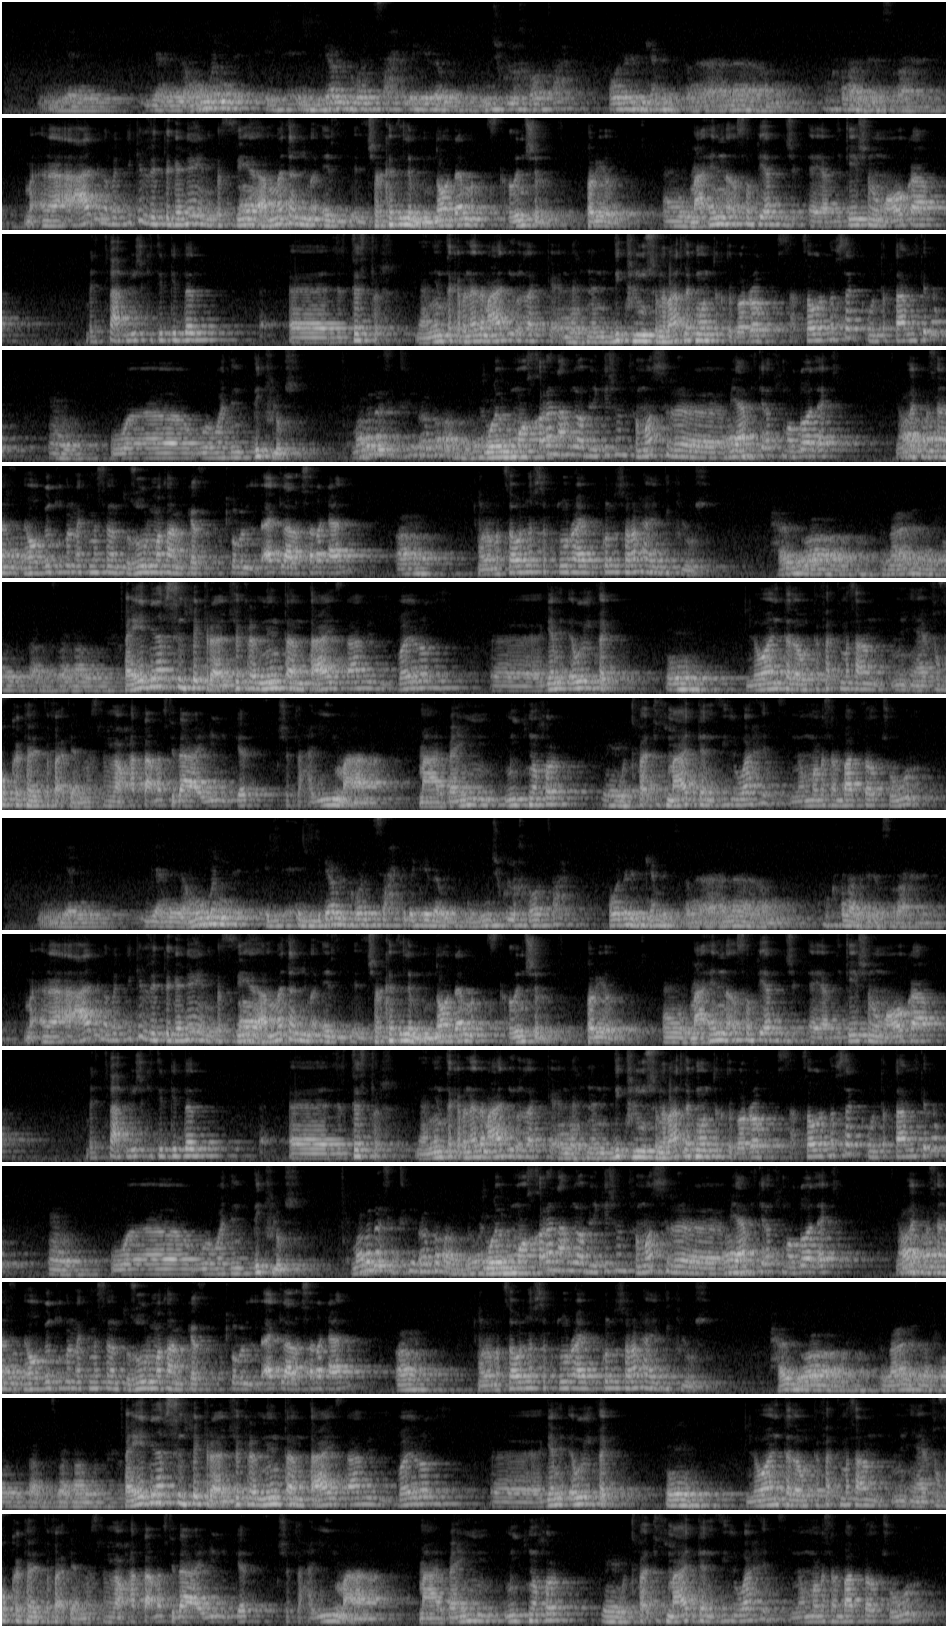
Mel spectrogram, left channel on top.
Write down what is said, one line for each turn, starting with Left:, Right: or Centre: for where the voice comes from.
Right: يعني يعني عموما ال- اللي بيعمل كواليتي صح كده كده و- وبيمشي كل الخطوات صح هو ده اللي بيكمل انا انا مقتنع بكده الصراحه يعني
Centre: ما انا عادي انا بديك الاتجاهين بس
Right: اه
Centre: هي عامه ال- الشركات اللي من النوع ده ما بتستخدمش الطريقه دي
Right: امم
Centre: مع ان اصلا في ابلكيشن ومواقع بتدفع فلوس كتير جدا آه للتستر يعني انت كبني ادم عادي يقول لك إن
Right: امم
Centre: احنا هنديك فلوس هنبعت لك منتج تجربه بس هتصور نفسك وانت بتعمل كده
Right: امم
Centre: و... وهتديك فلوس
Right: ما ده بيحصل كتير اه طبعا اللي هو ال-
Centre: ومؤخرا عملوا ابلكيشن في مصر آه، بيعمل
Right: اه
Centre: كده في موضوع الاكل يقول
Right: اه اه
Centre: لك مثلا
Right: اه
Centre: إن هو بيطلب منك مثلا تزور مطعم كذا وتطلب الاكل على حسابك عادي
Right: اه
Centre: ولما تصور نفسك وتقول رايك بكل صراحه هيديك فلوس
Right: حلو اه اه, آه. انا عارف انا الحوار ده فعلا سمعت عنه
Centre: فهي دي نفس الفكره الفكره ان انت انت عايز تعمل فايرال جامد قوي فجاه
Right: امم
Centre: اللي هو انت لو اتفقت مثلا يعني في فكك من اتفقت يعني مثلا لو حتى عملت ده عيني بجد بشكل حقيقي مع مع 40 100 نفر
Right: امم
Centre: واتفقت في ميعاد تنزيل واحد ان هم مثلا بعد ثلاث شهور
